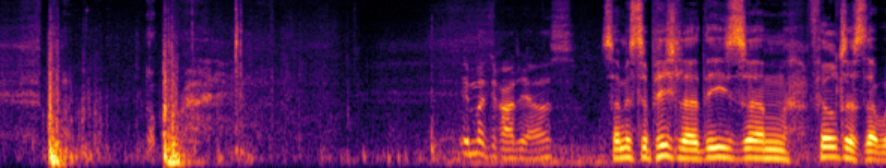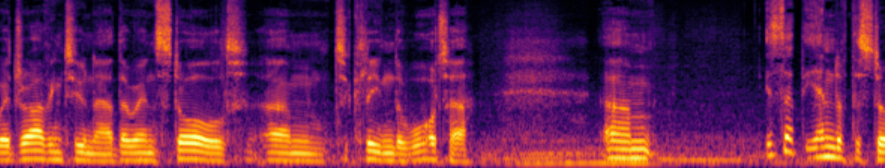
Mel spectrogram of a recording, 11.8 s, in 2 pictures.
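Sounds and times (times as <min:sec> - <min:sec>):
car doors shutting: 0:00.2 - 0:01.8
speech: 0:03.1 - 0:10.4, 0:11.0 - 0:11.7.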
